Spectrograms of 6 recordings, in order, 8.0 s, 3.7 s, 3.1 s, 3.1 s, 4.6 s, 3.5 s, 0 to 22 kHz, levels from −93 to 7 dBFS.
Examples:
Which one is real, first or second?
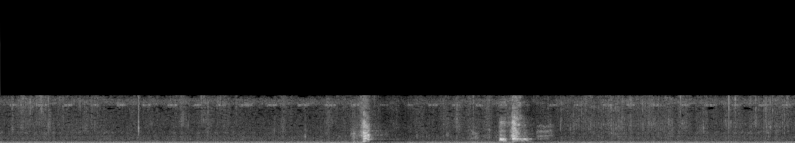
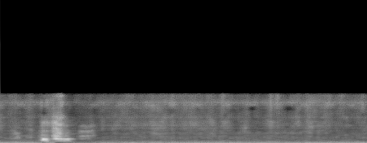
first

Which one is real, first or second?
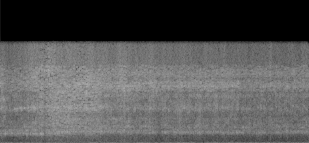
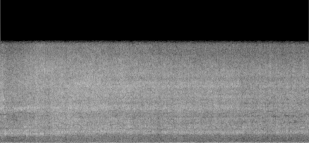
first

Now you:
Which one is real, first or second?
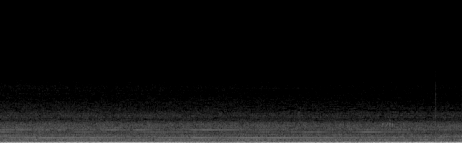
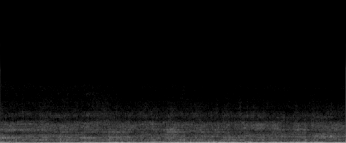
first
